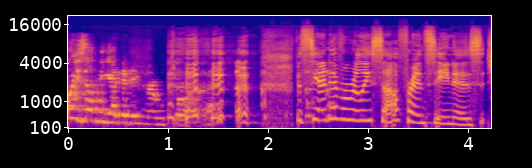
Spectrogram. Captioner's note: laughs heartily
